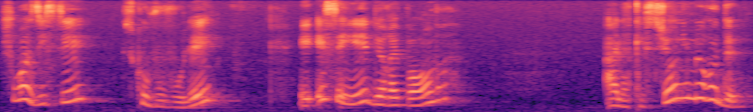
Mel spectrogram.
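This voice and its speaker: A woman's voice: a little high, very animated, mellow. A woman teaching a primary school class, addressing her pupils and breaking words into syllables one by one. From Morocco. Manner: slow, syllable-by-syllable instruction. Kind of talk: classroom video lesson.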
